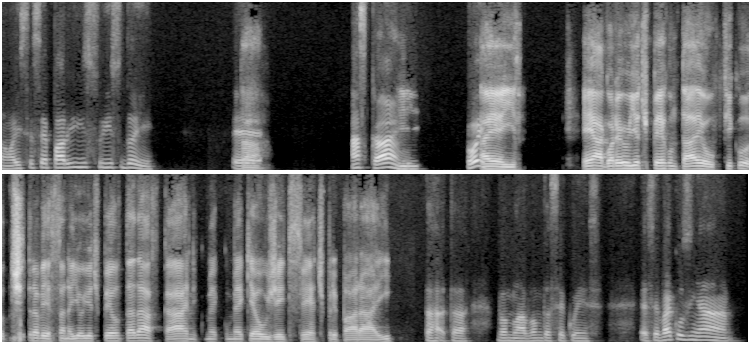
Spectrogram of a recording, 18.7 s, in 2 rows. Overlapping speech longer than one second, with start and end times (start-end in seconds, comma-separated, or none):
none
